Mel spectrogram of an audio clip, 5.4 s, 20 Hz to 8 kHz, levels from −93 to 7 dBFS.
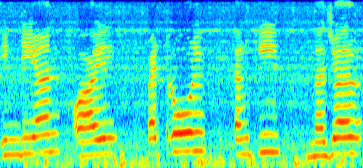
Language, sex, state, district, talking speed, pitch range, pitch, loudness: Hindi, female, Bihar, West Champaran, 55 wpm, 265-315 Hz, 280 Hz, -13 LUFS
